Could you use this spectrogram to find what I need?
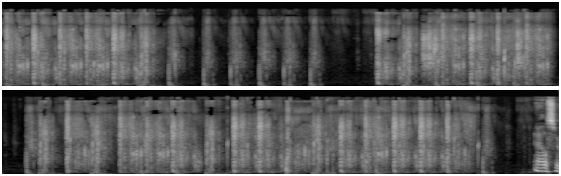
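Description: A shovel digs rapidly into soft dirt with crunching scrapes.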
